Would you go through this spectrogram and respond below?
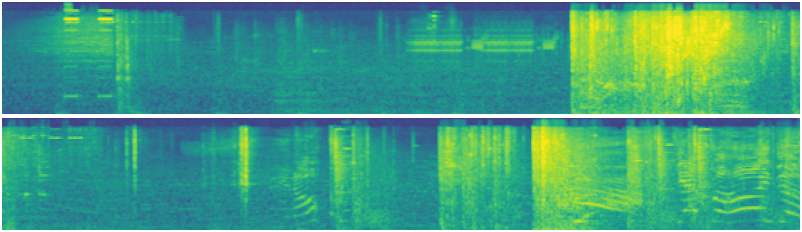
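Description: Gunfire in the video game RoboCop: Rogue City, with loud bursts of rapid shooting and impacts in two dense stretches, mixed with game effects and voices talking.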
